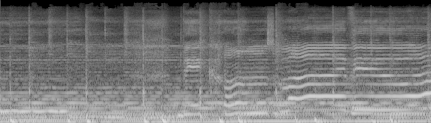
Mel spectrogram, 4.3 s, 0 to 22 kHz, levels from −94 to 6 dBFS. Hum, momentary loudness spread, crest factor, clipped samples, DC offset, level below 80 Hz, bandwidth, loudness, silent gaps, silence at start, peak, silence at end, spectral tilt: none; 5 LU; 10 dB; under 0.1%; under 0.1%; -22 dBFS; 18 kHz; -15 LUFS; none; 0 s; -4 dBFS; 0 s; -5 dB/octave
